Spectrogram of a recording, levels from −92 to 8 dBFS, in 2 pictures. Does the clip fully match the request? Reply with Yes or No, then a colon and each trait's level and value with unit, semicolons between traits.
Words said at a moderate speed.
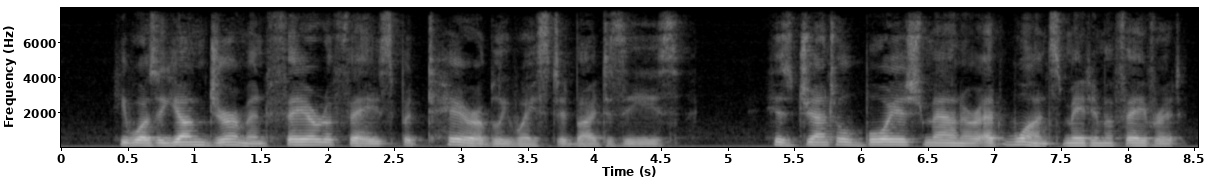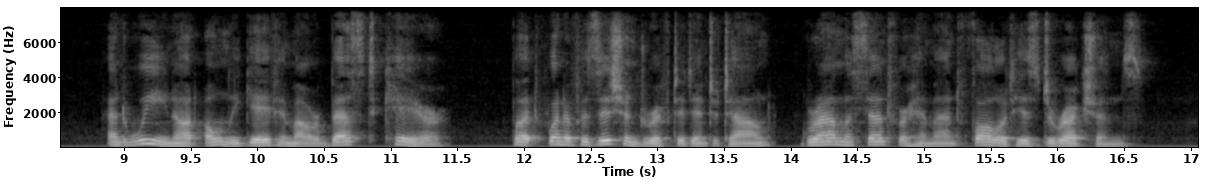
Yes: average, 165 wpm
